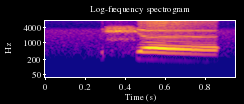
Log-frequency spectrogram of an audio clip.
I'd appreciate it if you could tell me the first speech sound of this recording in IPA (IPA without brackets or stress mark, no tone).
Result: ɕ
